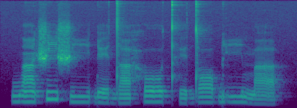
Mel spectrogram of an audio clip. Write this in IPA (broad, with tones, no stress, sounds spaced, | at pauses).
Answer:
w ã˨ ʃ i˦ ʃ iː˨ ɗ e˨ d a˨ h oː˦ tʰ ɪ˨ d ɔ˦ ɓ iː˦ m a˨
